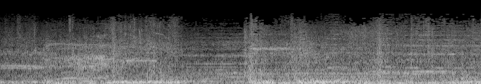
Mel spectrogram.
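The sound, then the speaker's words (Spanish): An animated spacecraft lands and skids across asphalt, tearing up the road surface before braking hard. Dense, continuous rumbling and scraping noise stays loud throughout, with a sharper burst midway. “La nave de Gru aterriza y patina levantando el asfalto. Gru pisa el freno.”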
